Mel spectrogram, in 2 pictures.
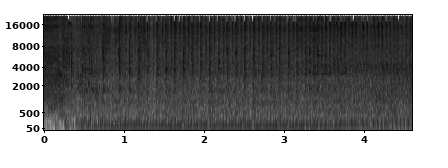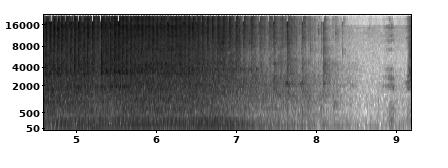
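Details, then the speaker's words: Small single-cylinder gasoline power washer engine, after diesel was accidentally put in the fuel and cleaned out, runs with an uneven, loping, slightly hunting beat before dying away; leftover diesel makes it rough at first. "still running a little bit rough gonna run a little bit rough at first gonna take time"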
